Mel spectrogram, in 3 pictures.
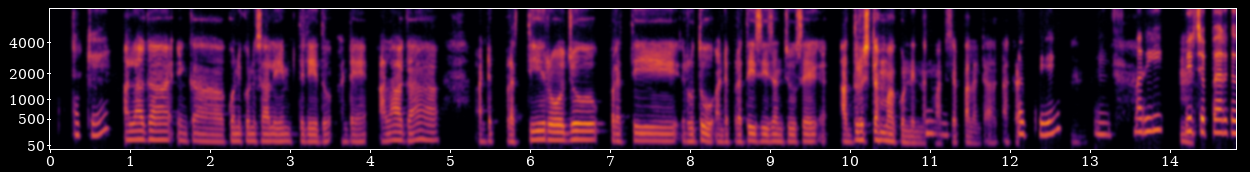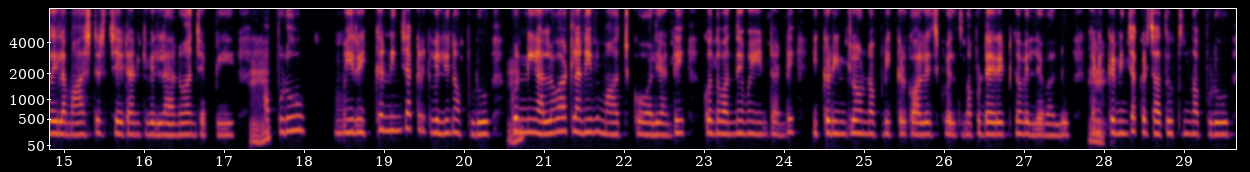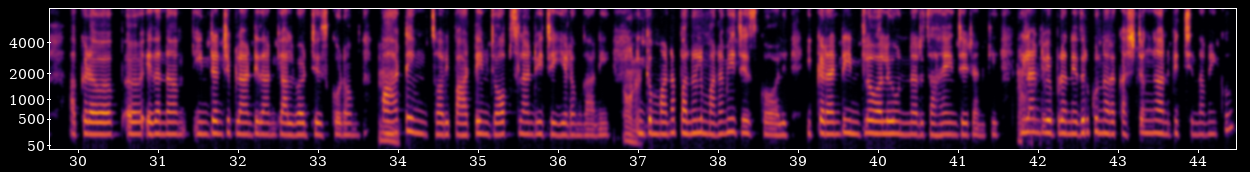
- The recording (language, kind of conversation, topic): Telugu, podcast, వలస వెళ్లినప్పుడు మీరు ఏదైనా కోల్పోయినట్టుగా అనిపించిందా?
- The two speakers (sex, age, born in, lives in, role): female, 20-24, India, India, host; male, 20-24, India, India, guest
- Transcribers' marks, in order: in English: "సీజన్"; in English: "మాస్టర్స్"; in English: "కాలేజ్‌కి"; in English: "డైరెక్ట్‌గా"; in English: "ఇంటర్న్‌షిప్"; in English: "పార్ట్ టైం, సారీ పార్ట్ టైమ్ జాబ్స్"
